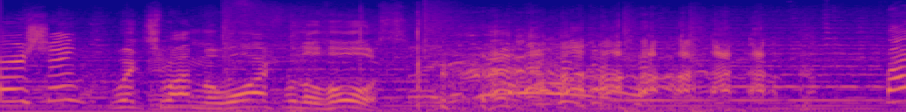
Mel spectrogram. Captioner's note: laughs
